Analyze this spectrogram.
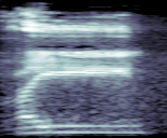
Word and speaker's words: غ: So now the next alphabet is Ghain. Ghain. Ghain will be pronounced by the upper end of our throat.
